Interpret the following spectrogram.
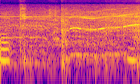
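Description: Mostly speech: a man's short spoken word, then quieter voice-like sounds in the background.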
